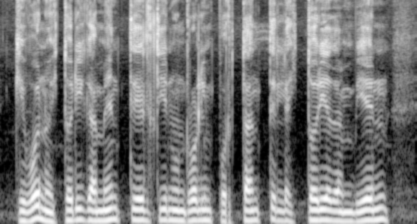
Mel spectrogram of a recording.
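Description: A man's dark, mellow voice with a dry sound and no echo. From Chile, Santiago (Conchalí); Chile. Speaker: documentary filmmaker. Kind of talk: interview; interview answer. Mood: calm, reflective. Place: garden. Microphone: handheld.

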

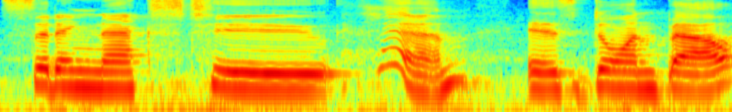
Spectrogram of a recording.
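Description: A woman speaks in a monotone, flat intonation. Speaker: panel moderator. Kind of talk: panel introduction. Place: hall. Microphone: podium.

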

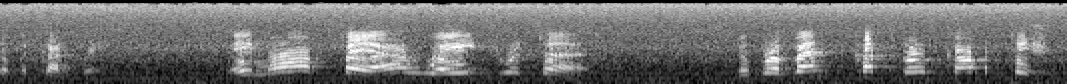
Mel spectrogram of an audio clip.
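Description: Amid noticeable background noise, a man with an American accent and high pitch speaks in a raised, projected voice. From United States. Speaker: president. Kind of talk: radio address to the nation. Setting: 1930s radio broadcast recording. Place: office. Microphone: old recording.

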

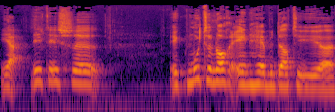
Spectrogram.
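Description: This is a woman speaking. Her pace is very slow. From Alkmaar, Netherlands. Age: 80s+. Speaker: interviewee recalling war memories. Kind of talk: interview answer. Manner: hesitant, halting. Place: home room.

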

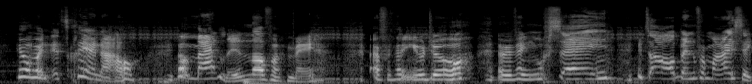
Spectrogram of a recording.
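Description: A put-on character voice, loud and strained, fairly high in pitch, with a smug tone at a moderate pace. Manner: loud, strained, smug.

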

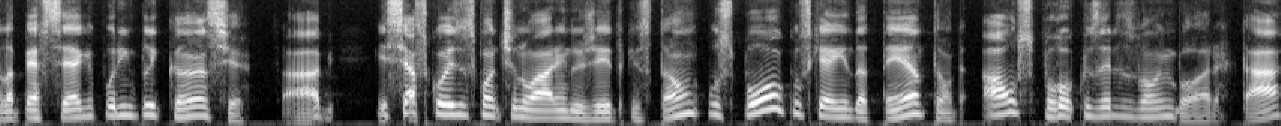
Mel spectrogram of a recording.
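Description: A man with a dark, mellow tone talks at a moderate pace with lively intonation, the sound dry with no echo against a quiet background. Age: 30s. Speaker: online news show host. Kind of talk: opinion commentary. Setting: studio. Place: studio. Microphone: studio mic.

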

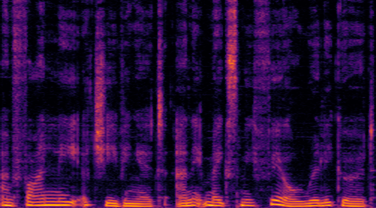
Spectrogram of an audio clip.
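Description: A woman's very deep, low voice, somewhat breathy with a dark, mellow tone, moves with lively intonation at a moderate pace. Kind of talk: news report read.

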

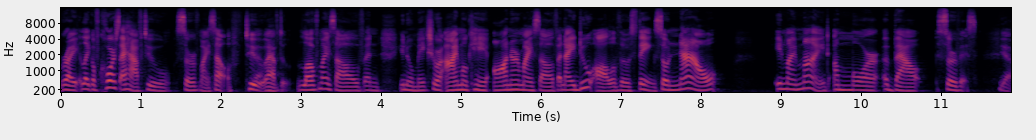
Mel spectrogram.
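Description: Against a quiet background, a woman speaks at a moderate pace in a bright, sharp, animated tone with ordinary pitch variation. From Thailand. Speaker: sex and relationship educator, podcast host; podcast host or guest. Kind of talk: casual interview chat. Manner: animated, laughing often. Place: studio. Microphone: studio mic.

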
